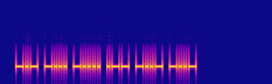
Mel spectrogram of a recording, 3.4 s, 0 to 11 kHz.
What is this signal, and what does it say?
Morse code, heard as a keyed tone, about 40 wpm, 700 Hz. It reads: KB6WXX
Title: USA Call Signs Repeated 2x 40wpm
